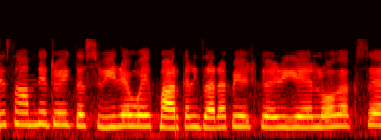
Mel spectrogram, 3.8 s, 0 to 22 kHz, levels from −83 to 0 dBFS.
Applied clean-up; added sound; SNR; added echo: none; none; none; none.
